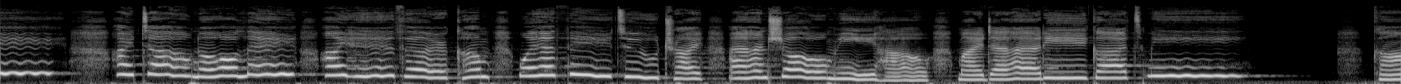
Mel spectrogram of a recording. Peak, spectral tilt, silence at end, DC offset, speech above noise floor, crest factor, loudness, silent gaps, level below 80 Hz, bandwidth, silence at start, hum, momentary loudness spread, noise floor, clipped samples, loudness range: -2 dBFS; -4 dB/octave; 0 s; under 0.1%; 39 dB; 14 dB; -17 LUFS; none; -44 dBFS; 16.5 kHz; 0 s; none; 9 LU; -55 dBFS; under 0.1%; 2 LU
